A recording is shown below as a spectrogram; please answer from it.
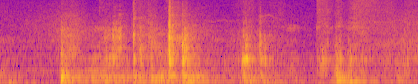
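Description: Handling noise: a few light knocks and rustles as a foam RC jet wing is picked up and moved about.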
